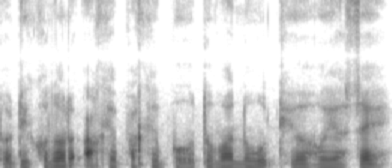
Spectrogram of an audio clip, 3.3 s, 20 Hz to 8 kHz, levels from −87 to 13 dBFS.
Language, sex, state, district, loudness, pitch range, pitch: Assamese, female, Assam, Sonitpur, -24 LUFS, 115-125 Hz, 120 Hz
